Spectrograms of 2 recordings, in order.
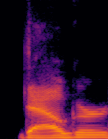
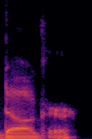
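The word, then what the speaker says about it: Dauger: he's ever yeah maybe dagger dagger it look it's d-a-u-g-e-r so I'm gonna go with dogger Doge he's a doge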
